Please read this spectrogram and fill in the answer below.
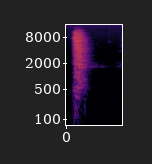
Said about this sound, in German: Und ähm, Gesundheit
